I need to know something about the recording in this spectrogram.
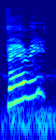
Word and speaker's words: very: When you pronounce V, your mouth is a little bit open. Not round, not like that. Very, not like that. It's wrong. It's right. You have to pronounce very, very, very.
